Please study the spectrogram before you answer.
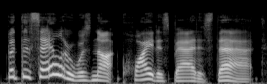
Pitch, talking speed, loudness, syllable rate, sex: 220 Hz, 225 wpm, -16 LUFS, 4.8 syllables/s, female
